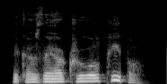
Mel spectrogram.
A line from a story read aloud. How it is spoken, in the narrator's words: Kalen murmured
